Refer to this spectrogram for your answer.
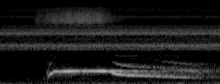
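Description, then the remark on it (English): A barred owl gives a single drawn-out hooting call that slides downward at the end, nearby at a campground as dusk falls, over a steady high buzz of insects chorusing in the background. “A barred owl sounds off nearby, against a vibrant chorus of insect song.”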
